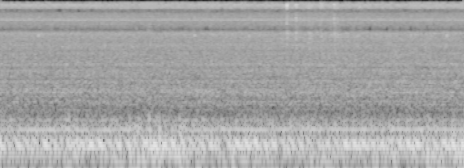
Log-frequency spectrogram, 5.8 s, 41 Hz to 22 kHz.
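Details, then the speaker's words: 1985 GM square body truck V8, just restarted after sitting at least 10 years, cold on choke: a smooth, even idle burble with no ticking lifters or misfires. It sounds healthy, and the mixture is to be adjusted once warm. "we'll see as the engine heats up if it opens up sounds beautiful once it warms up a little bit I'll adjust the mixture"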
